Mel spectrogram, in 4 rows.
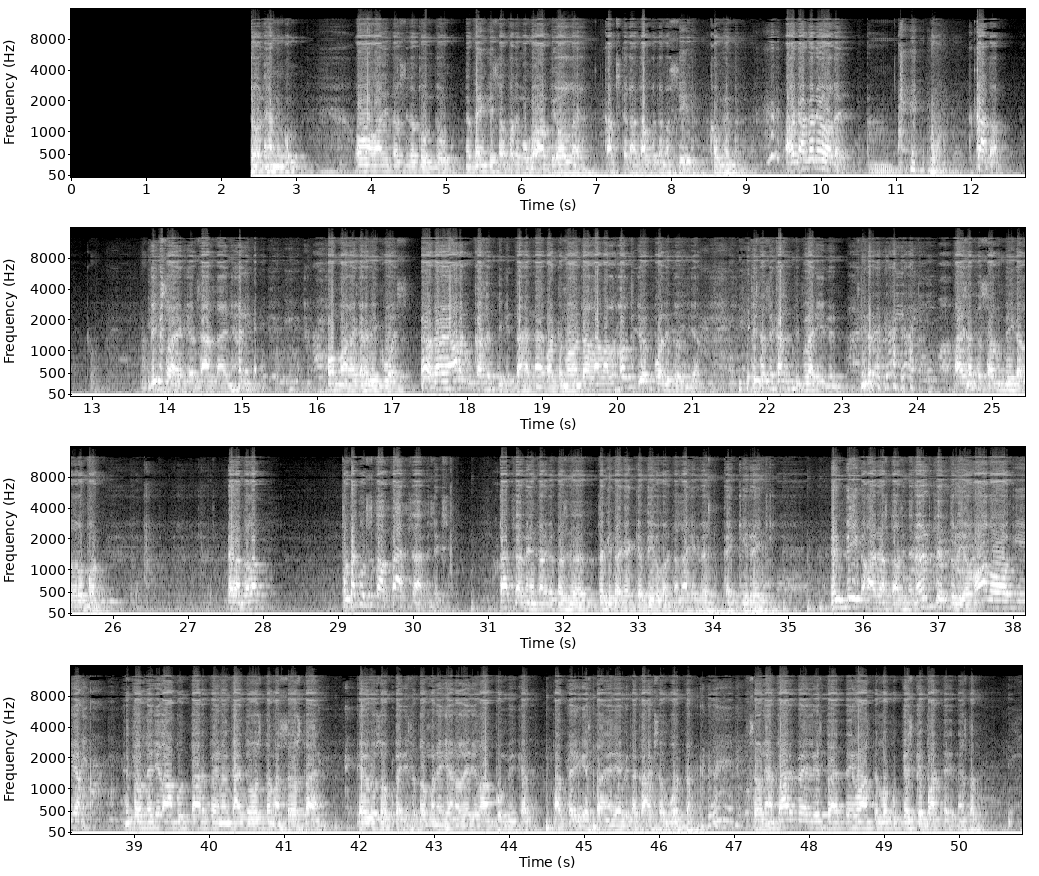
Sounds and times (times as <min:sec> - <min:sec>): Speech: 0:02.4 - 0:03.1, 0:03.8 - 0:11.0, 0:12.0 - 0:12.6, 0:13.7 - 0:15.2, 0:15.8 - 0:26.1, 0:27.5 - 0:28.2, 0:29.1 - 0:46.5, 0:47.2 - 0:50.4.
